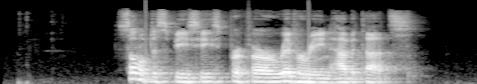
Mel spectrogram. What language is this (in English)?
English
